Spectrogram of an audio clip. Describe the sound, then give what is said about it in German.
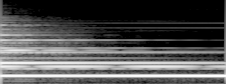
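A single church bell stroke sounds over a silent village, one strike followed by a long, steady ringing tone whose brighter overtones fade slowly while the deep hum lingers to the end. “Der Schlag der Glocke klang ungewöhnlich. Es war ein Ton, den wir nie zuvor gehört hatten. Einzelne Schläge, die über dem stummen Dorf schwebten.”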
